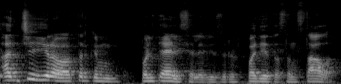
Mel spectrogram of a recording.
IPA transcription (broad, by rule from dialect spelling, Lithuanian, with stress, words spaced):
ɐnt ˈt͡ʃʲɪ ˈiːrɐ ʋɐ ˈtɐrʲkʲɪm pʊlʲˈtʲɛlʲsʲ tʲɛlʲɛˈʋʲiːzoːrʲʊ pɐˈdʲeːtɐs ɐnt ˈstɑːlˠoː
